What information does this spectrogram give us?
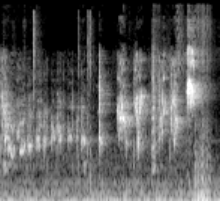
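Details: Pet budgies chattering: a run of quick, rolling warbled chirps builds into buzzy, higher notes and ends with a sharp shrill squawk, over a faint low hum.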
